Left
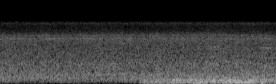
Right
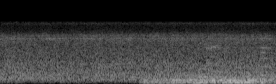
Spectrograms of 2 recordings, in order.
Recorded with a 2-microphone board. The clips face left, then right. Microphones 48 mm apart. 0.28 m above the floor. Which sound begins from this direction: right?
A child speaking, at 1.4 s.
